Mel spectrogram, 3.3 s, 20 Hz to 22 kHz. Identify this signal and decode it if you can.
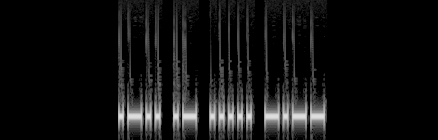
Morse code, heard as a keyed tone, about 36 wpm, 700 Hz. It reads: LA5Y
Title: DXCC-100 Call Signs - 4 Characters - Repeated 2x - 35wpm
